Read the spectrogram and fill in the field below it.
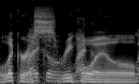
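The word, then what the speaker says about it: Lycoris Recoil: My number eight is Licorice Recoil. Licorice. Recoil. – Lycorico. – Licorice. Oh, yeah. We found out it's pronounced Licorice Recoil.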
